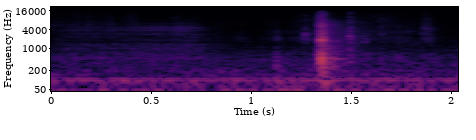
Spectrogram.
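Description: Bumprider Connect V2 stroller being folded: a single sharp click from its frame a little past the middle, over a faint low hum.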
